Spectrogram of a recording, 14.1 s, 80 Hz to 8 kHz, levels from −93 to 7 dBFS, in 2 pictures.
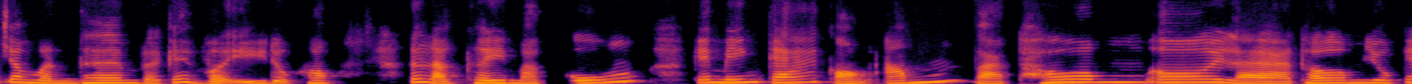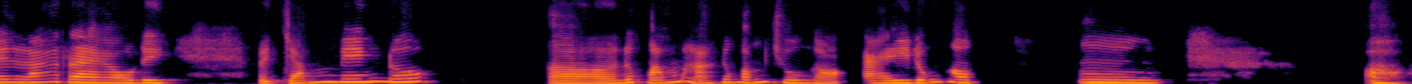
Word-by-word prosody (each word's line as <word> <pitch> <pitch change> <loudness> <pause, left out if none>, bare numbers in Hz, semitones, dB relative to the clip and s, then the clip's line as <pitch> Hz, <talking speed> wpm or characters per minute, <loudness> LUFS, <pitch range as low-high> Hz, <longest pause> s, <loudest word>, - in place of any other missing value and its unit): cho 285 -2 +1
mình 210 -6 0
thêm 235 0 +2
về 180 -5 -2
cái 295 - -1
vị, 165 +2 +2
được 190 - 0
hông? 220 -1 -2 0.4
Tức 300 - +2
là 175 - +3
khi 230 0 +4
mà 195 -5 -2
cuốn 235 +4 +1 0.4
cái 265 +1 0
miếng 275 +3 +2
cá 260 +1 +1
còn 170 - +3
ấm 245 +9 +2 0.2
và 170 -2 +3
thơm 290 +2 0
ơi 275 0 +2
là 185 -6 +3
thơm 235 0 +2
vô 240 - 0
cái 280 +1 -2
lá 275 +1 -2
rau 250 -3 +2
đi, 240 -1 0 0.4
rồi 180 - -2
chấm 275 +8 0
miếng 310 +2 +3
nước, 325 +2 +1 0.6
ờ, 210 -1 +1
nước 270 0 -1
mắm 245 +6 +1
hả, 295 -10 -2
nước 275 - -1
mắm 265 0 -1
chua 250 -4 -2
ngọt 205 -4 -3
cay, 220 +2 +1
đúng 255 +5 +1
hông? 260 -2 +1 0.5
Ừm. 255 -3 +2 1.0
Ờ, 240 - +2
245 Hz, 190 wpm, -22 LUFS, 220-280 Hz, 1.0 s, khi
